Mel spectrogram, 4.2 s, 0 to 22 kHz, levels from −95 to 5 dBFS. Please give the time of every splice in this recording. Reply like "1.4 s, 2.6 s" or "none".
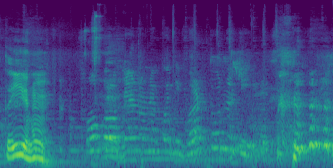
1.5 s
